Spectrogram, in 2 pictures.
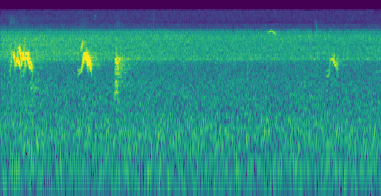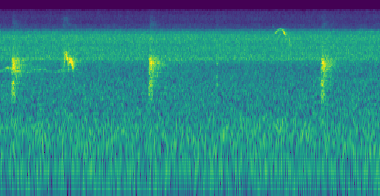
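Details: Steady high buzzing of cicadas in summer runs throughout, punctuated by faint, scattered bird chirps and ticks.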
